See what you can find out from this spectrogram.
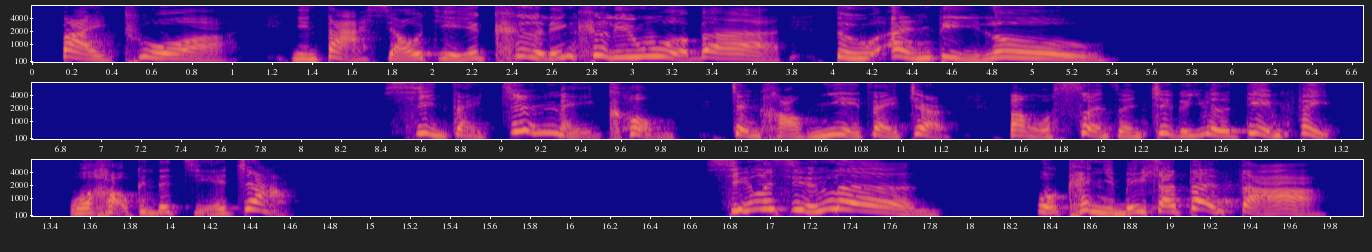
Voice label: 女 模仿 包租婆

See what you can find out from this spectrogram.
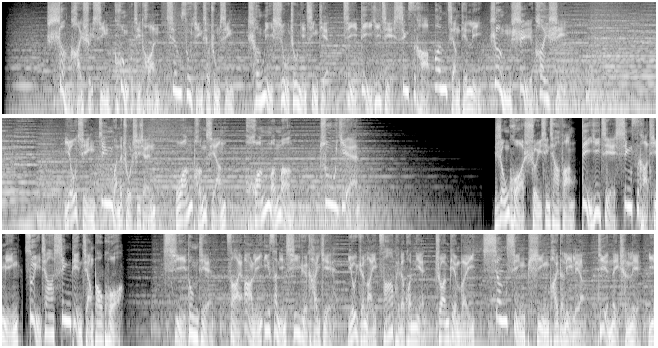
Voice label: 男 颁奖; 家纺; 水晶家纺

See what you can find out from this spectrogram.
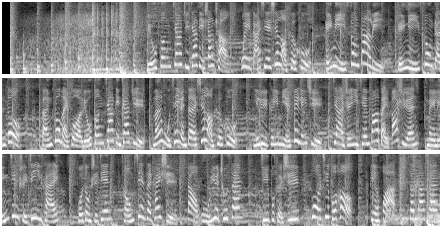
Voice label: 女 促销 家具家电商场

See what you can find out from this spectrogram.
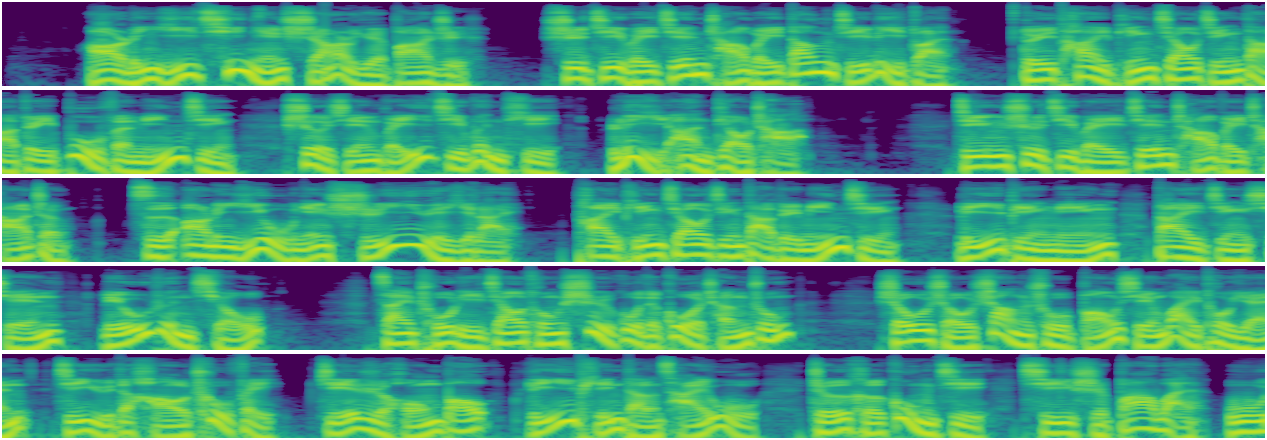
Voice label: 男 专题 严肃风格; 政府廉政调查

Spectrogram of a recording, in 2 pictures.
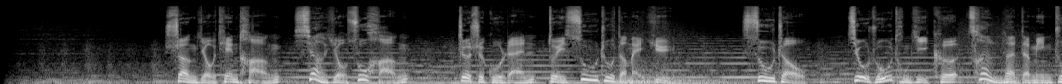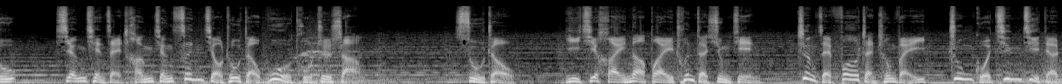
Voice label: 男 专题 软件科技企业大气平稳

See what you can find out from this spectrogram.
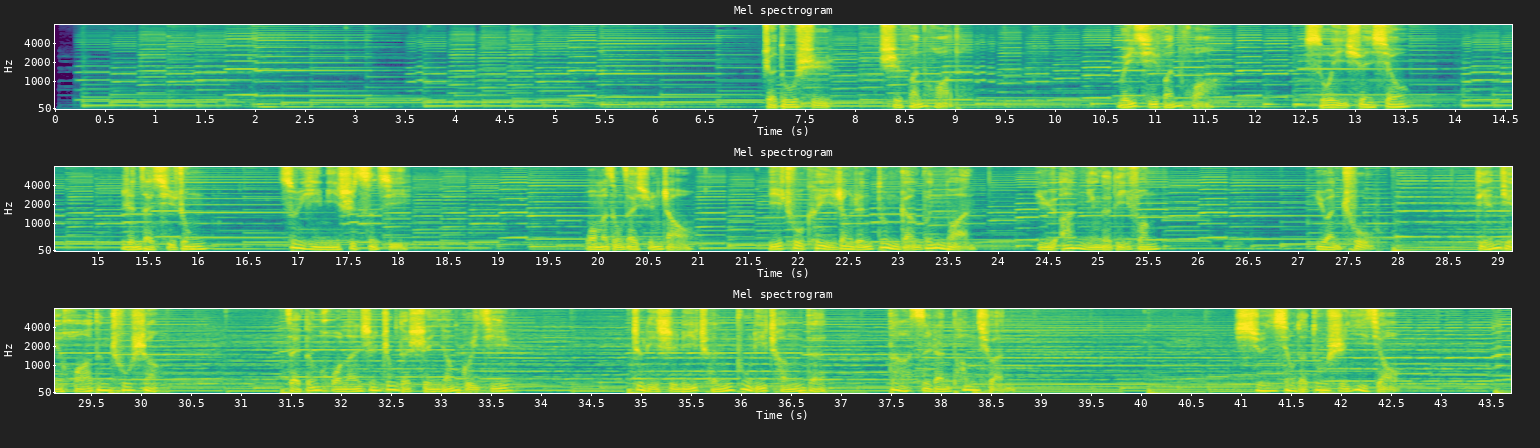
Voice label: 男 广告; 大自然汤泉

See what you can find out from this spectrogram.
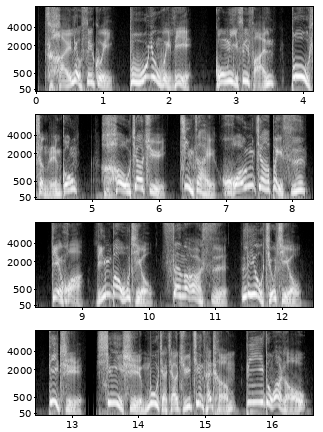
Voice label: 男 促销 激情叫卖广告

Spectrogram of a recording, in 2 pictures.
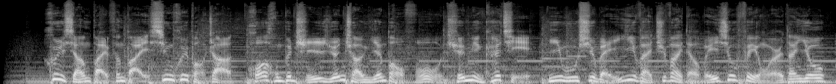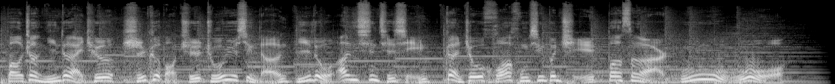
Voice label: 男 汽车广告; 奔驰汽车广告

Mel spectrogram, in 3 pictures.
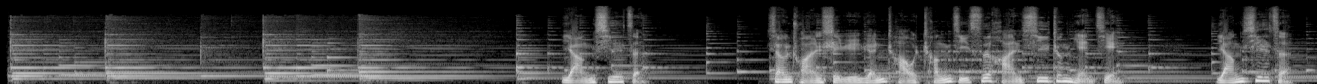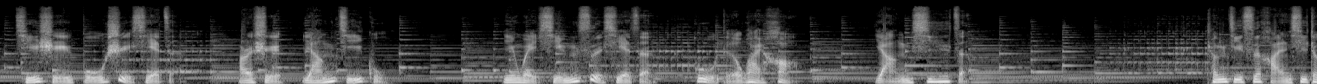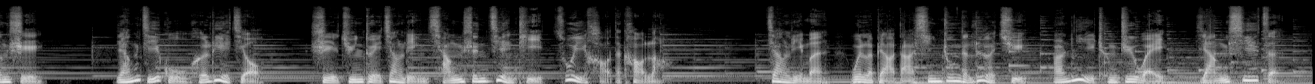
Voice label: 男 专题 羊蝎子专题

